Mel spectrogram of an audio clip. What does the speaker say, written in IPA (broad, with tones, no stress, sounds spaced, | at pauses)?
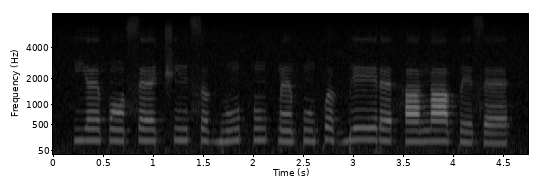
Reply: j ɛ˨ p ɔ̃˨ s ɛ˧ t͡ʃ ĩ˧ s ə˧ ɡ ũ˨˦ h ũ˦ k͡p ɛ̃˧ p ũ˧ p ə˦˨ ɡ͡b eː˦ ɾ ɛ˦ h a˦ ŋ a˦ p e˧ s ɛ˧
